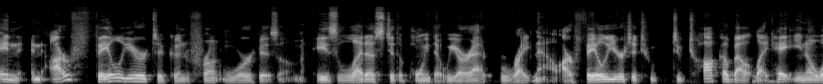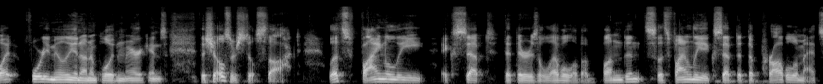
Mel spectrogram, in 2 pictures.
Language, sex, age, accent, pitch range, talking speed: English, male, 30-49, American, 90-110 Hz, 210 wpm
